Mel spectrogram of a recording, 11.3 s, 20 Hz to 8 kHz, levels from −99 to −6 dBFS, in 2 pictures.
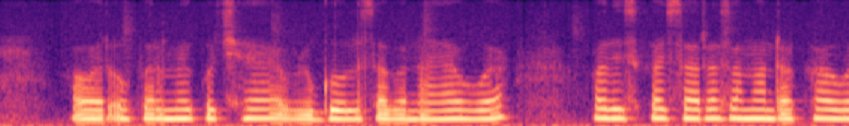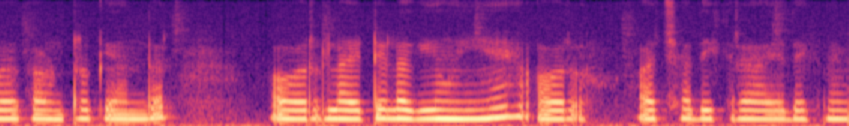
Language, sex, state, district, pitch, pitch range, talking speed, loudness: Hindi, female, Maharashtra, Aurangabad, 205 Hz, 200-215 Hz, 165 wpm, -14 LUFS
